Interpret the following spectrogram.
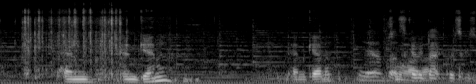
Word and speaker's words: Tintagel: From like a traditional pasty making company called Tintagel.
